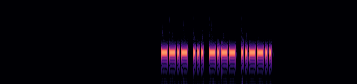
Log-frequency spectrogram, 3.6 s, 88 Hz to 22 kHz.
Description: Morse code, heard as a keyed tone, about 60 wpm, 700 Hz. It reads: QSY?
